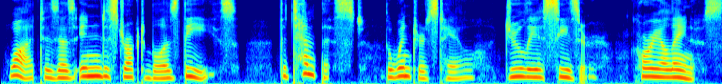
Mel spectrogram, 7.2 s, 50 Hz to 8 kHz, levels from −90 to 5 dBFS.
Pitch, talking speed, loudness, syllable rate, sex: 225 Hz, 115 wpm, -18 LUFS, 4.3 syllables/s, female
